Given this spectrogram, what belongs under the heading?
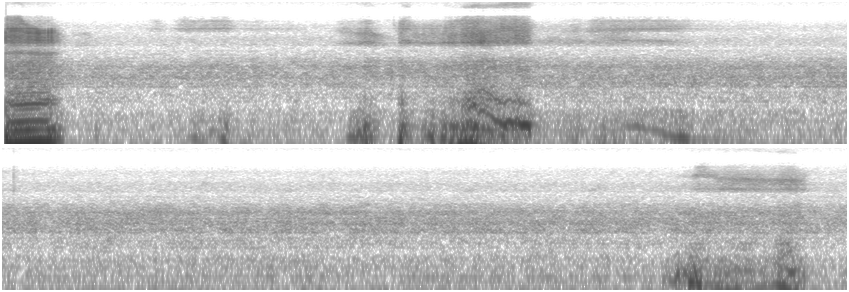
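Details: A few soft, irregular, low rumbling breaths with long quiet gaps between them; light snoring.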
